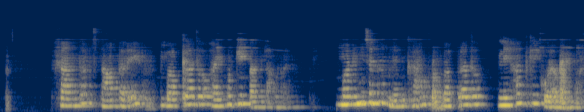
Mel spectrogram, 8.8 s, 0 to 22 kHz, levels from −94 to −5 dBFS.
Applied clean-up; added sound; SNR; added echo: neural mask model DeepFilterNet 3.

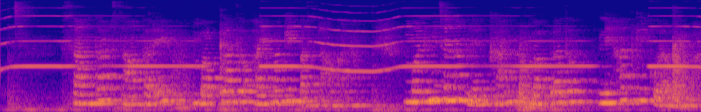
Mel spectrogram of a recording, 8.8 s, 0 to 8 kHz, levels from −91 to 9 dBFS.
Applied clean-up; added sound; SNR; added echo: none; Wind instrument, woodwind instrument; 9 dB; reverberation time 1.1 s.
